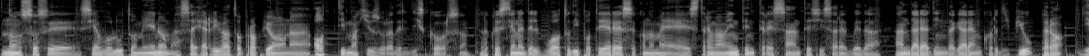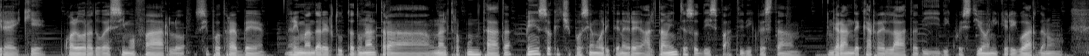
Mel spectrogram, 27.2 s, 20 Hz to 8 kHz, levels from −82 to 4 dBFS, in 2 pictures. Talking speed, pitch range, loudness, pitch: 150 wpm, 95-105 Hz, -23 LUFS, 95 Hz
